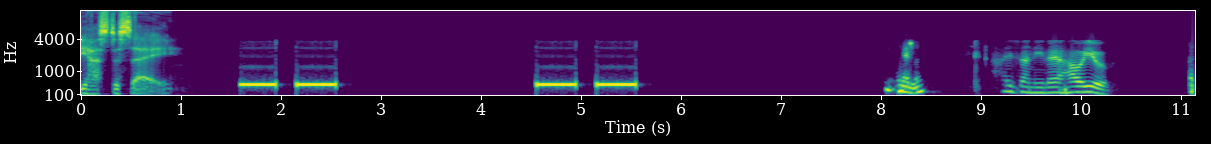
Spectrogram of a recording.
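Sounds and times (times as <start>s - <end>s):
speech: 0.0s - 1.0s, 8.1s - 8.6s, 9.2s - 10.4s
outgoing phone ringback tone: 1.6s - 2.6s, 4.6s - 5.6s.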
